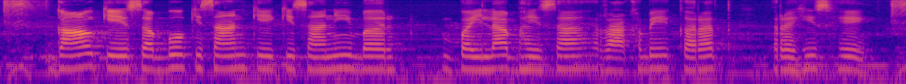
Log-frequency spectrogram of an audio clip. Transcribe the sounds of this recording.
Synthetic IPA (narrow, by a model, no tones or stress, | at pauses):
ɡãːwkesəbokɪsaːnkekɪsaːnibəɾ | bəɪlabʱəɪsaɾaːkʰbekəɾət̪ | ɾəɦɪsɦeː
